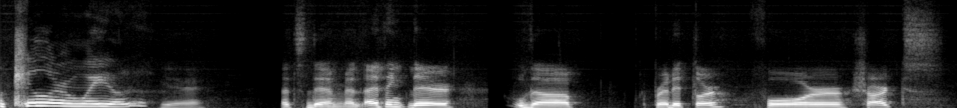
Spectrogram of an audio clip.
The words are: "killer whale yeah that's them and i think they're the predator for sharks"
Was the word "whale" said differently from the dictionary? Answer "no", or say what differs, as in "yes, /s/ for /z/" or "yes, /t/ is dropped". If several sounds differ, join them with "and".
yes, /n/ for /l/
